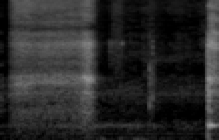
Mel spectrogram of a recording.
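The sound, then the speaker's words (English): A person taking a breath: a long, noisy, soft inhale lasting most of a second, a quiet pause, then a short, sharp burst of breath at the end. “We're gonna take a breath.”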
